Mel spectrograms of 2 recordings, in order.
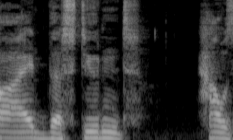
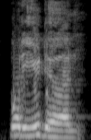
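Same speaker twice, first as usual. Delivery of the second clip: pitched-up, louder mock recruiter question; recruiter asking; 8 semitones higher, 7 dB louder than usual. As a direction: toss it at the buddy's friend, high and loud. Recruiter voiced in retold story.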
